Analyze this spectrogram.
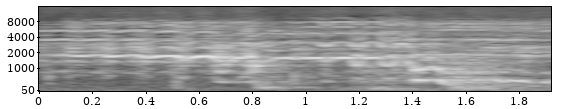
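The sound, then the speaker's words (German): A horse whinnies in one drawn-out neigh lasting about two seconds. The high, wavering, harmonic cry stays loud throughout and drops lower toward the end. “Unsere Rosinanten. Verzeiht, Pferde. Sie sind eher zäh denn schön.”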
